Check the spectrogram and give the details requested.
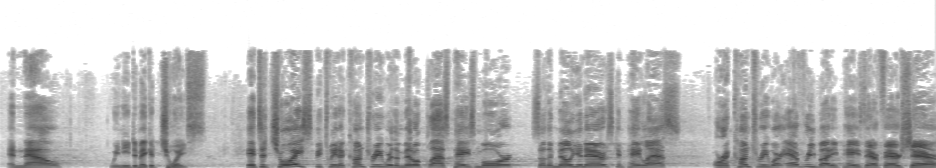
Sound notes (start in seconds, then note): none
